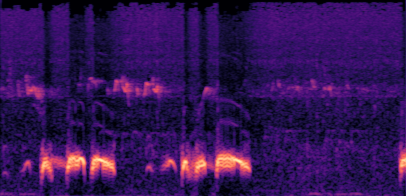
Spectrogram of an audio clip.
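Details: Spotted dove contest song, gagap, tindan or klantan style: a cluster of short clipped coos followed by longer mellow ones, two phrases close together, then quiet before one more coo starts at the end.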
